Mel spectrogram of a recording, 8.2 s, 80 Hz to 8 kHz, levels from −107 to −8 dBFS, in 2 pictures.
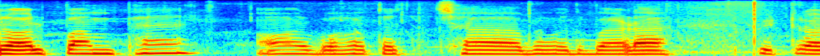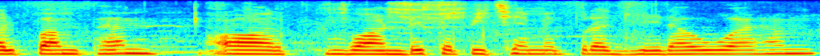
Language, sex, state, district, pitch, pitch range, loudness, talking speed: Hindi, female, Chhattisgarh, Sukma, 200 Hz, 195-210 Hz, -20 LUFS, 145 wpm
